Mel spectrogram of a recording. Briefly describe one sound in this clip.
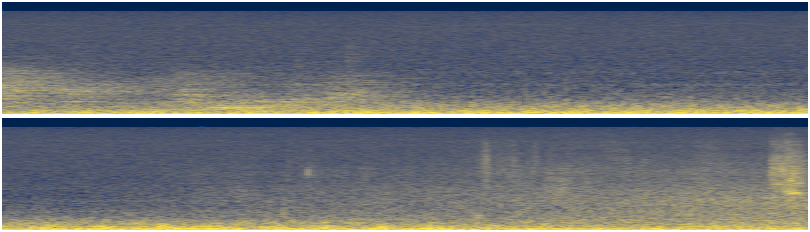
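Clothing rustles and scrapes against wood as a person climbs down through a hatch.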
